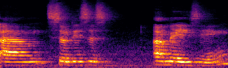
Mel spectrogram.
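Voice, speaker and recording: A woman with a Dutch accent, amid noticeable background noise and audible room echo. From Netherlands. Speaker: coffee vlogger, barista. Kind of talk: product review vlog. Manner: animated.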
